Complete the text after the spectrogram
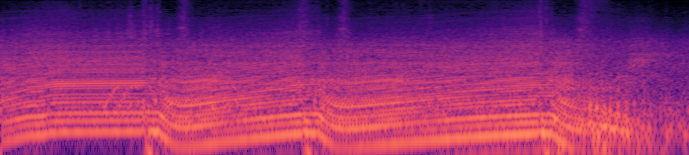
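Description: A motorcycle engine revs up loudly, climbing in pitch and dropping back with each gear change.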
